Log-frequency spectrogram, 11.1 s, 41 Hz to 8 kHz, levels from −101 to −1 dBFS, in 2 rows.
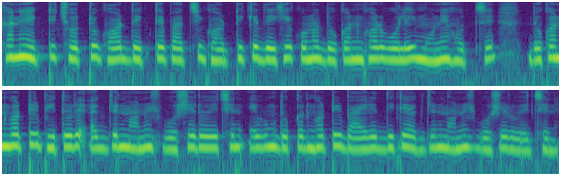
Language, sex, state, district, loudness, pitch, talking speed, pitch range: Bengali, female, West Bengal, Jalpaiguri, -28 LUFS, 220 Hz, 165 wpm, 210-230 Hz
